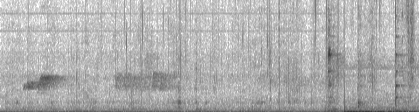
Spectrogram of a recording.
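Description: Wire whisk stirring pancake-like batter in a glass bowl. It is soft at first while working the dry flour, then from about five seconds in it gets louder, with wet stirring and repeated sharp clinks of the whisk against the glass.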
